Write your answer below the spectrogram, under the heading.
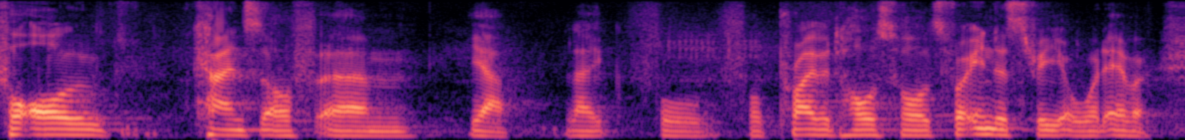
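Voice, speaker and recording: With a German accent, a man speaks at medium pitch. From Germany, Düsseldorf. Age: 20s. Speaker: energy economist. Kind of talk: talk to an audience. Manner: halting.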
